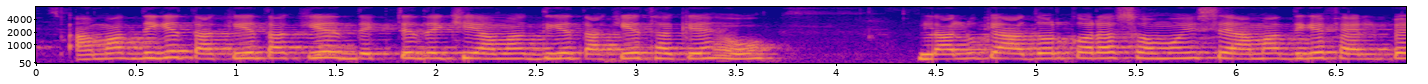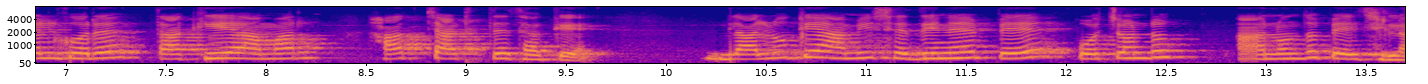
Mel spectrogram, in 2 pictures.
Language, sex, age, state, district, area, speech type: Bengali, female, 18-30, West Bengal, Purulia, urban, spontaneous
